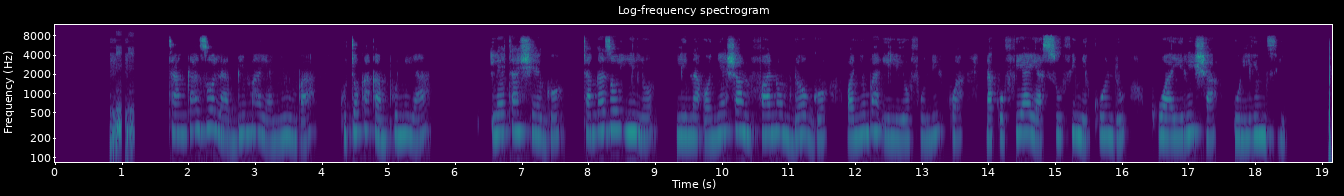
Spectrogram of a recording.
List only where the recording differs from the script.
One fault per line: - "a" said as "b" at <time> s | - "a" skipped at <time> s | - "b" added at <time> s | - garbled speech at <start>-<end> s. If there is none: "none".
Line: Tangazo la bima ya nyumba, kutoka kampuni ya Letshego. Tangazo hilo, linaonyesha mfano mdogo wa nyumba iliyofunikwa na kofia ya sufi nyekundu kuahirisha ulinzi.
none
